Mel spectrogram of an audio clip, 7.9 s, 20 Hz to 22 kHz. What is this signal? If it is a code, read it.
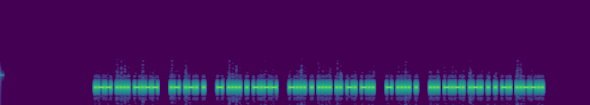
Morse code, heard as a keyed tone, about 52 wpm, 700 Hz. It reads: WHY ARE THEY BEHIND THE SCREEN?
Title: Sentences from Top 1000 Words - Review Part 6 - 50wpm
